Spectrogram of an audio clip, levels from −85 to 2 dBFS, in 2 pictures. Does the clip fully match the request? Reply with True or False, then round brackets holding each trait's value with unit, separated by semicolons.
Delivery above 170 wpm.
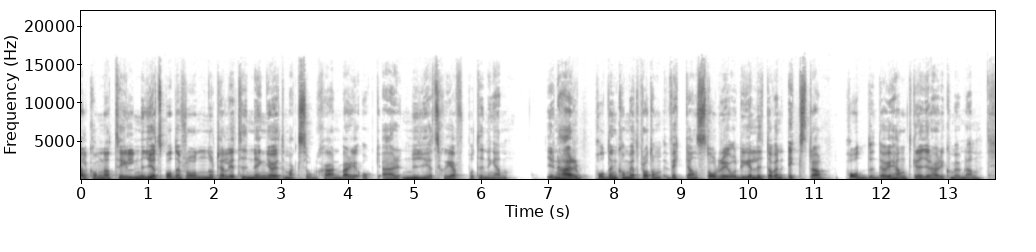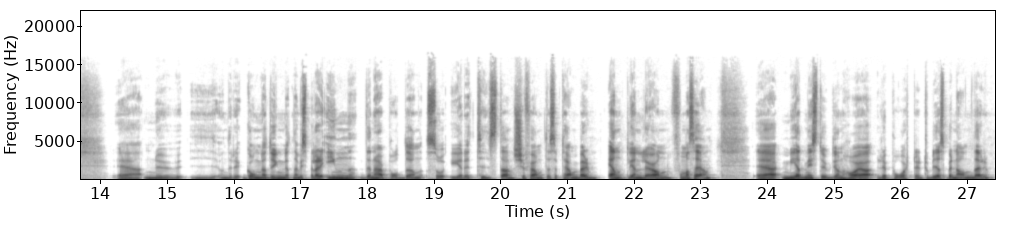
False (165 wpm)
